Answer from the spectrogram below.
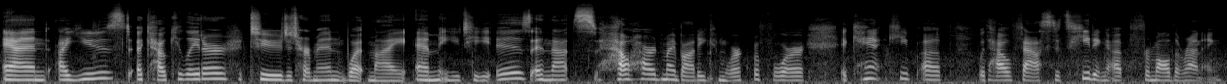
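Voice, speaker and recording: Woman, casual running vlogger, conversational mid-range voice, recorded with clear outdoor ambience and traffic noise behind her. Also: medium pitch, unhurried. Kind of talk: casual vlog narration of a run.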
